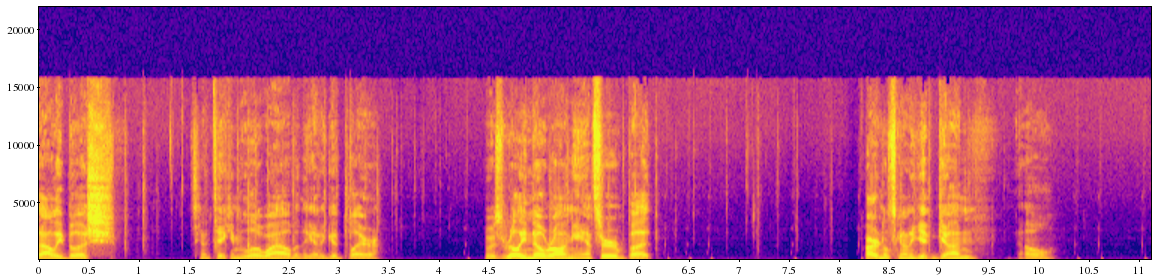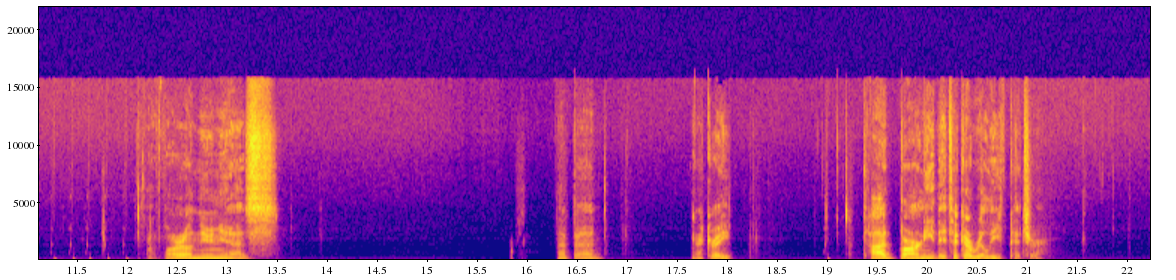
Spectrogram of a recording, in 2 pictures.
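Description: An elderly man talks calmly into a microphone, in short bursts with pauses.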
